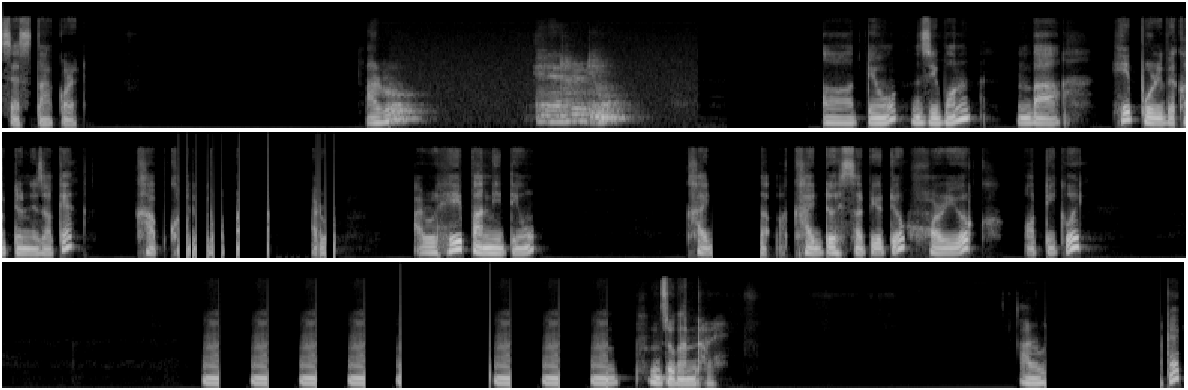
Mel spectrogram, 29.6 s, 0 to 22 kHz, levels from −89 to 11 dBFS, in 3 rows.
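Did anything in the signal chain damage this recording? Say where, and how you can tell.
Yes. From 3.22 to 5.79 s the speech suddenly turns roomy and hollow, with thinner bass, a drop of roughly 10 dB, and room noise sitting only about 35 dB under the speech. It snaps back just as abruptly. That pattern points to a switch to a distant microphone at the capture stage. The close microphone's feed most likely dropped out, and a far pickup that hears more of the room was used in its place.

Digital broadcast dropout shows up as the sound muting to silence and then resuming further on, with the missing stretch gone. It happens at 6.26 s, then as several short holes scattered between 11.33 and 12.63 s (the longest about 240 ms), and again at 15.77 to 16.18 s, 23.04 to 23.79 s and 28.42 to 29.38 s. At the reception stage, the receiver stopped getting usable frames and muted until clean ones arrived.

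Between 21.53 and 24.76 s, a 173 ms burst of the same sound plays eight times, each followed by 231 ms of dead digital silence, so it repeats every 405 ms. This is a stutter with silent gaps at the playback or buffering stage. The player most likely stalled and replayed its last fragment on each retry before running empty, so the speech that belonged in that span is lost.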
